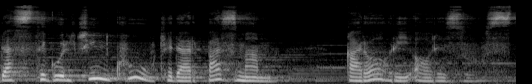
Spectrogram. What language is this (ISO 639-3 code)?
fas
